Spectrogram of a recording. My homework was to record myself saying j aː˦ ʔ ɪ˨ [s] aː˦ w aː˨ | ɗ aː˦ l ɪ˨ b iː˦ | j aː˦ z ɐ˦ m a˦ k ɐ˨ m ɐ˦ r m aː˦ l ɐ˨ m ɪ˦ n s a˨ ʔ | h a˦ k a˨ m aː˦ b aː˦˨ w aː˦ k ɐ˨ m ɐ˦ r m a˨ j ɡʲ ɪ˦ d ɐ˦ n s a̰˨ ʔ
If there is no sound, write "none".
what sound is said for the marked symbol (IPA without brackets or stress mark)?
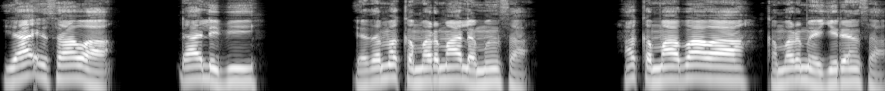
s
